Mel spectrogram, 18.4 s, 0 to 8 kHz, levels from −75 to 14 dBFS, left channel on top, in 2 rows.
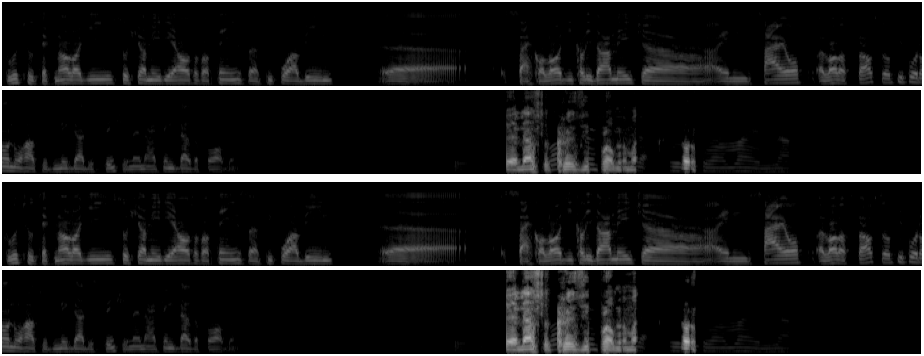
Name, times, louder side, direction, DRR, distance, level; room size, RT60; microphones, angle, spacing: voice 1, 0.0-3.3 3.8-4.6 5.0-11.6, right 1 dB, 20° right, 3.1 m, -47 dB
voice 2, 13.7-14.0 14.6-17.1, left 2 dB, 40° left, 5.7 m, -61 dB
voice 3, 14.2-15.5 16.0-16.1, right 7 dB, 55° right, 0.3 m, -27 dB
head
